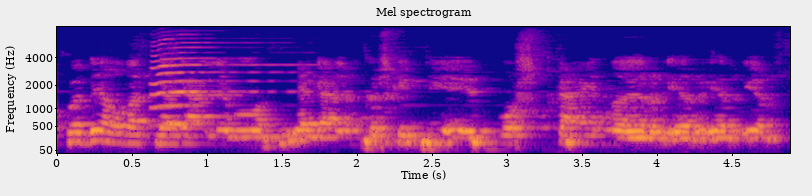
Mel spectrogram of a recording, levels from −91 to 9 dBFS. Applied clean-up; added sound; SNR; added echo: classical method WPE with log-MMSE.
